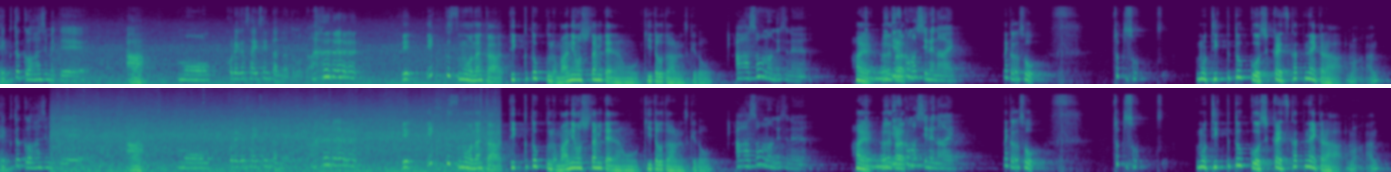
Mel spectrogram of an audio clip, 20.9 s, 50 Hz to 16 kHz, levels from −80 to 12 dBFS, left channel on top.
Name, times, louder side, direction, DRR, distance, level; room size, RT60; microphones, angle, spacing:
voice 1, 0.0-1.4 1.9-2.2 2.7-5.4 5.9-6.1 11.0-12.1 13.0-14.3, left 2 dB, 15° left, 10 dB, 0.8 m, -24 dB
sound 1, 0.7-7.5, right 8 dB, 80° right, 0.4 m, -28 dB
voice 2, 6.0-10.7 12.8-13.6 15.1-15.5 15.9-16.1 16.7-17.1 17.9-20.7, right 1 dB, 5° right, 11 dB, 0.4 m, -20 dB
16.0 x 14.5 x 4.4 m, 1.0 s
head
